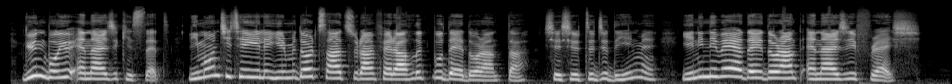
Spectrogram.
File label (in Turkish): REKLAM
